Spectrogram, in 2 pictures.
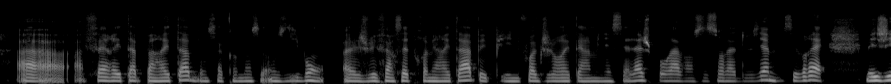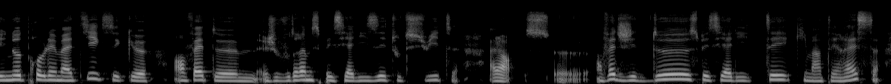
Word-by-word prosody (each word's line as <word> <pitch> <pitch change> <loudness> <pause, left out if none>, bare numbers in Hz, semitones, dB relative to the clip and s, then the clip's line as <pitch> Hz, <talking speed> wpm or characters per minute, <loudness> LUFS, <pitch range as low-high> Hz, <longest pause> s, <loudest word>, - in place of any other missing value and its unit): à - - 0
à - - -9
faire 175 -2 -1
étape 165 0 -2
par 155 -1 0
étape 180 +5 0
bon 160 -2 -7
ça 155 0 -8
commence 155 +1 -7
on 155 - -4
se 145 - -8
dit: 160 +1 -8
«Bon, 170 -1 -1 0.2
aller 155 - -2
je 145 0 -4
vais 160 - -1
faire 155 +1 -2
cette 165 -1 -1
1re 155 -2 -3
étape 180 +5 0
et 160 - -3
puis 155 - -13
une 150 0 -3
fois 160 +2 -3
que 150 - -9
j'aurai 155 0 -3
terminé 145 -1 -6
celle-là 160 +6 -4
je 180 - +2
pourrais 160 0 -5
avancer 150 -1 -10
sur 160 +2 -6
la 155 0 -6
2e». 155 +6 -4
C'est 170 0 -8
vrai 185 -1 +2 0.4
mais 175 0 +4
j'ai 185 +2 +5
une 195 +2 +4
autre 210 -2 +5
problématique 200 +4 +3
c'est 195 -7 -2
qu'en 180 0 0
fait, 200 +1 +4
hem, 165 -3 +2
je 165 0 0
voudrais 185 +5 +3
me 200 - +4
spécialiser 175 +1 +1
tout 185 -1 -8
de - - -7
suite 195 +1 -3 0.4
alors, - - +2
ce, - - -1
heu, - - -7 0.2
en - - -2
fait 235 - +5
j'ai 180 +1 +3
2 225 +8 +6
spécialités 190 0 +1
qui 180 - -7
m'intéressent 165 +8 0
170 Hz, 210 wpm, -34 LUFS, 155-190 Hz, 0.4 s, 2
